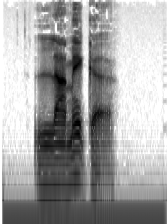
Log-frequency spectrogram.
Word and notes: La Meca: espagnol

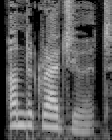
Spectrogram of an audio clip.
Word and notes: undergraduate: anglais

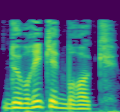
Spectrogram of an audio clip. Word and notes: de bric et de broc: francais

